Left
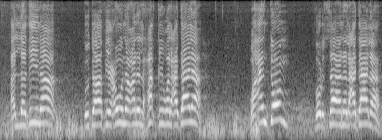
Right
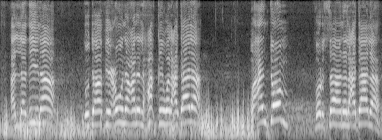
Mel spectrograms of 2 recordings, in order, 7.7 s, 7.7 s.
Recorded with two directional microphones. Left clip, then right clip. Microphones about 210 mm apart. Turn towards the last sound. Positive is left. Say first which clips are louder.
# even
turn(degrees=-10)  # may be behind; listen again after turning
